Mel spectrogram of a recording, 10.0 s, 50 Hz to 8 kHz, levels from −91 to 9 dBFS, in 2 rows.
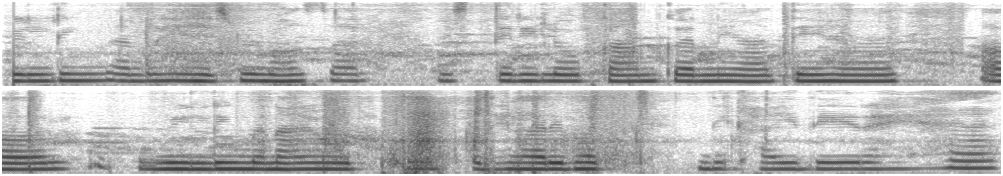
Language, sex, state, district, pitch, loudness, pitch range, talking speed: Hindi, female, Chhattisgarh, Kabirdham, 230 Hz, -24 LUFS, 225-235 Hz, 120 wpm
